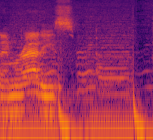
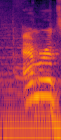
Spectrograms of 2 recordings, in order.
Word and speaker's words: Emirates: with his hat straight not emiratis emirates airlines the largest carrier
